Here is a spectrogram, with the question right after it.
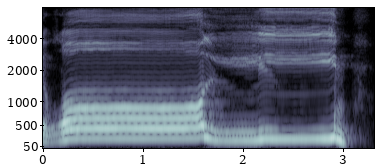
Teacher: گے تو مد عارض وقفی کی صورت بنے گی، تو آپ جب ضالین پہ وقف کریں گے تب آپ حضرات 4 الف تک کھینچ سکتے ہیں · کریں گے تو نون کے اوپر زبر ہے، ٹھیک ہے، تو زبر کو ہٹا دیں گے اور نون کے اوپر جزم پڑھیں گے ، ضالین، اس طرح پڑھیں گے، ٹھیک ہے۔ یہاں بھی آپ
